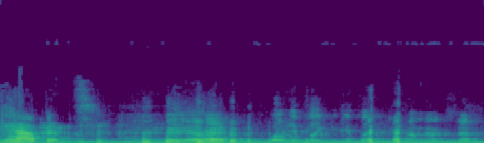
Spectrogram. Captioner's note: chuckling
